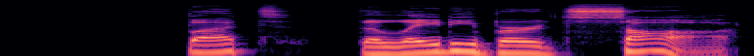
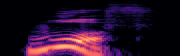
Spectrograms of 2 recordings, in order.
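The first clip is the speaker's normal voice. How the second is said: high, louder bark; dog woof; 8 semitones higher, 3 dB louder than usual. A narrator's reading. Reading to children, a high dog woof. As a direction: yap like a small dog. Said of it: "said the dog".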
